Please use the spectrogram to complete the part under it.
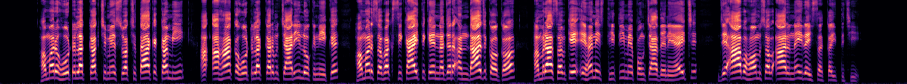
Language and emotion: Maithili, disgusted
